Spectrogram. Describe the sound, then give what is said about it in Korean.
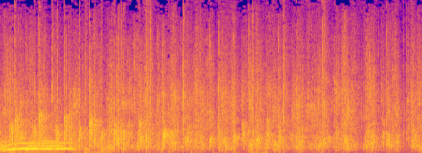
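A show's audience breaks into sustained, dense applause for its guests, lasting several seconds, steady and fairly loud, with a brief harmonic voice-like tone at the very start. “네, 함께해 주신 서정민갑, MC 메타, 서문탁 씨께 큰 박수 보내주십시오.”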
